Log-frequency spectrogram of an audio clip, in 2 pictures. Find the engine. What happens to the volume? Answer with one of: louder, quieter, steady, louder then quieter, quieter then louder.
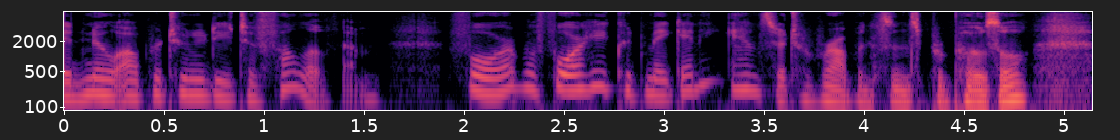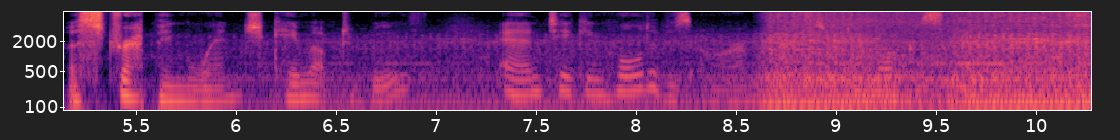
louder.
